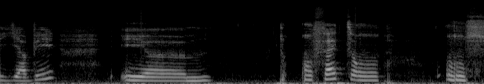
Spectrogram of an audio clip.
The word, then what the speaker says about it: Yahvé: Le Yod est présent dans le tétragramme divin, à savoir chez les Hébreux, ils ne le prononcent pas. nous on n'est pas hébreu, donc je vais vous le dire, c'est Yahvé.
